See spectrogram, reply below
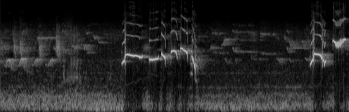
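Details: Oriental magpie-robin song played as therapy so an untrained young bird quickly learns to sing often and loudly: low hum, then bursts of loud, clear whistles sweeping up and down with quick chirps, a pause, and another burst.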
